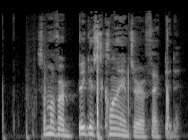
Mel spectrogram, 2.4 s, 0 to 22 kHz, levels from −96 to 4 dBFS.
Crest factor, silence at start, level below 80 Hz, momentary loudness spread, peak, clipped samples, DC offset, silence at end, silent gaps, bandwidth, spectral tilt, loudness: 24 dB; 0 s; -54 dBFS; 8 LU; -2 dBFS; under 0.1%; under 0.1%; 0.1 s; none; 16 kHz; -4 dB/octave; -26 LUFS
